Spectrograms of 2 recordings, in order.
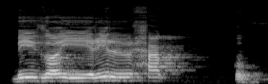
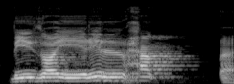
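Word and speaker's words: بغير الحق: Berarti dia tidak hanya dipantulkan, tapi juga harus ditekan. Sekali lagi dia tidak hanya dipantulkan, tapi harus ditekan. Bagaimana caranya? Bighhairil haqqu.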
